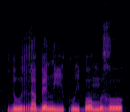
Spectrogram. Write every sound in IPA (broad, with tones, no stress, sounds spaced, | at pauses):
ɗ uː˦ r a˨ ɓ ɛ˦ n iː˦ kʷ i˨ ɓ ɔ˦ m ʊ˦ ɣ o˦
